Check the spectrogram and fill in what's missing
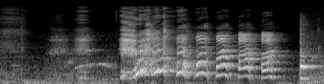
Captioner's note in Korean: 웃음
